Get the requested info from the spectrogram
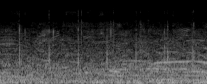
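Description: Stadium crowd chatter: many voices talking at once, with no music playing.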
